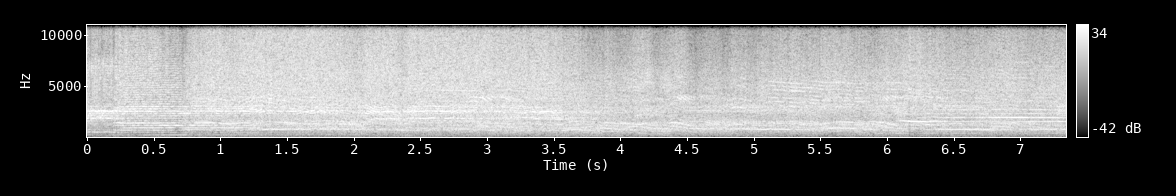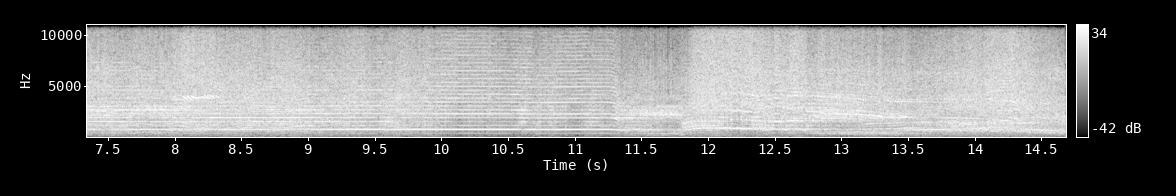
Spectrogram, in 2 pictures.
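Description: A crowd of men chants along together in an echoing hall.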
